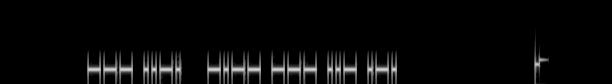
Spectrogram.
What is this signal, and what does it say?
Morse code, heard as a keyed tone, about 30 wpm, 700 Hz. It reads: OF YOUR
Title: Sets of 2 Words 30wpm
